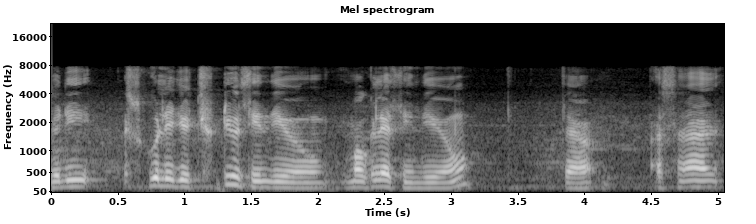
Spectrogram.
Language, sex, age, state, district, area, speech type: Sindhi, male, 60+, Delhi, South Delhi, urban, spontaneous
